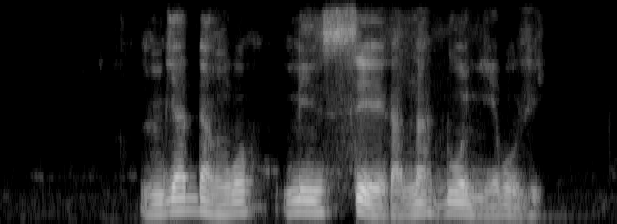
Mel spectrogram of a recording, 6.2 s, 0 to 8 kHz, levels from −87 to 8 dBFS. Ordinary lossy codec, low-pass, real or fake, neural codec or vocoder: Opus, 24 kbps; 7.2 kHz; fake; codec, 44.1 kHz, 7.8 kbps, Pupu-Codec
